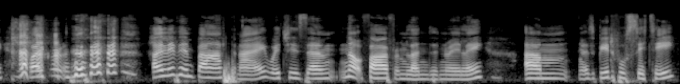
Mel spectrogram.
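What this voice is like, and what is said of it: English accent. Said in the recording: “Obviously, you're from England ... you have this wonderful accent.”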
